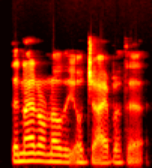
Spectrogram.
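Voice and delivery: ordinary delivery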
